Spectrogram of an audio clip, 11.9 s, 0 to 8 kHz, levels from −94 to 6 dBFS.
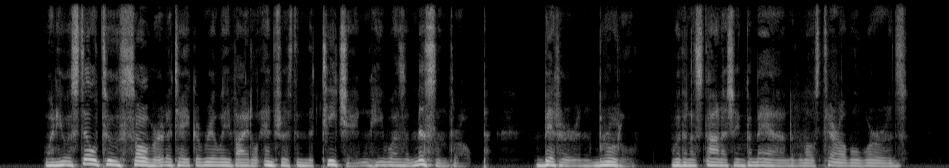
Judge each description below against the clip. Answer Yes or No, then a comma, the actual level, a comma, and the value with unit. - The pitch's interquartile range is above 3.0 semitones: No, narrow, 2.5 semitones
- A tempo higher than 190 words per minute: No, average, 155 wpm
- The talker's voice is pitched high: No, medium, 140 Hz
